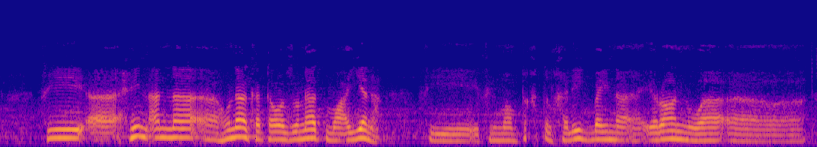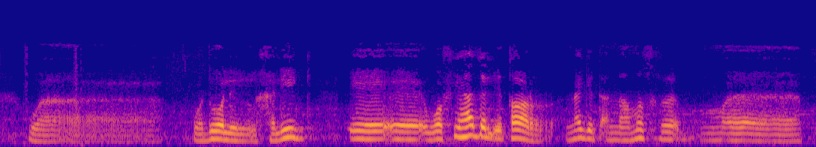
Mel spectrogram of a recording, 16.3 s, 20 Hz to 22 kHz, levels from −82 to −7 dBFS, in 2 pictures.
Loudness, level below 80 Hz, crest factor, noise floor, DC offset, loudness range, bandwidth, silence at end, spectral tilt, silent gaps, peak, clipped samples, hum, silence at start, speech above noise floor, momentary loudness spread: -30 LUFS; -70 dBFS; 20 dB; -49 dBFS; under 0.1%; 7 LU; 7.6 kHz; 0 s; -7 dB/octave; none; -10 dBFS; under 0.1%; none; 0 s; 20 dB; 16 LU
